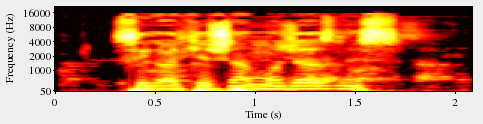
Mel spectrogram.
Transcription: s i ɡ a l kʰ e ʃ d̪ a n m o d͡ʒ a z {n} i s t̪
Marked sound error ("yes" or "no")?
no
